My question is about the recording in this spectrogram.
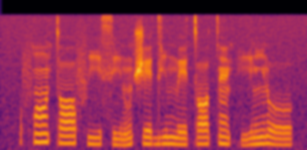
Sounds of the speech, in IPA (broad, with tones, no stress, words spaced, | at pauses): fɔ̃˦ tɔ˦fi˧ si˨ɾũ˨˦ʃe˧di˧ me˧tɔ˦tɛ̃˦˨ ki˨˦ɾĩ˦ ɾo˦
